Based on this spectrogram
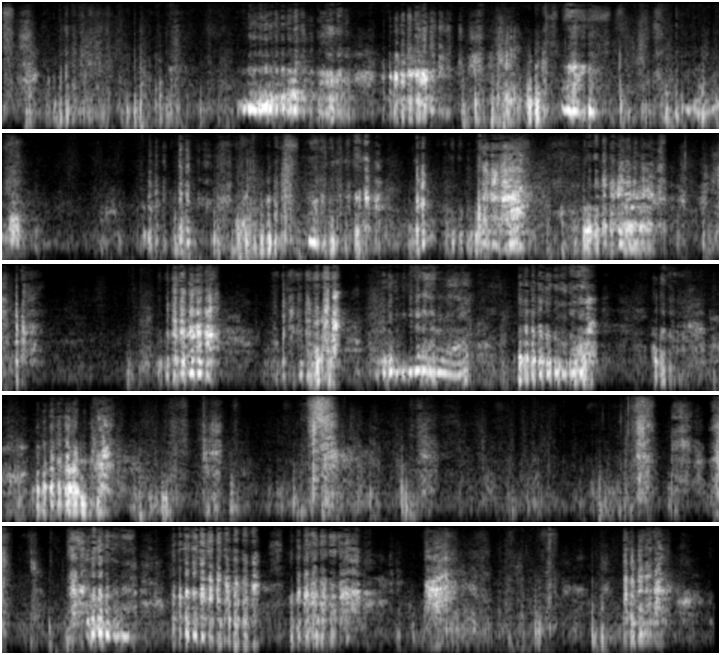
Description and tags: Small dog growling
The growling of my little Pekingese when she is playing with a sock on the couch.
dog, dog-growl, growling, OWI, Pekingese, playing, pug, sfx, small-dog, sound-effect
